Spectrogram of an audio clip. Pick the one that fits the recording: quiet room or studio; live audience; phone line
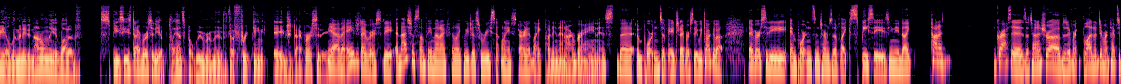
quiet room or studio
